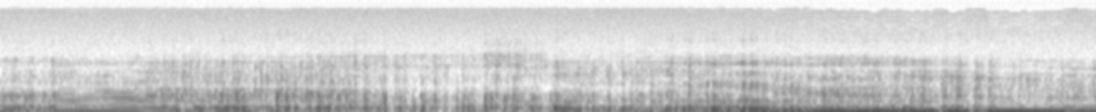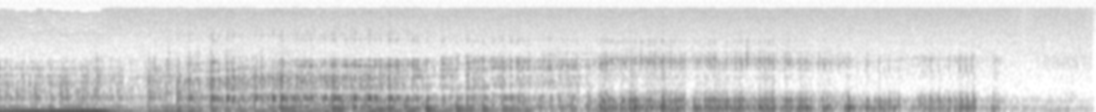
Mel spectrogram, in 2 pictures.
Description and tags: A monster or dragon cry
scream, dragon, etc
